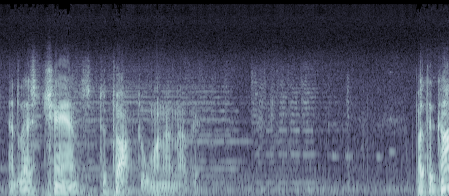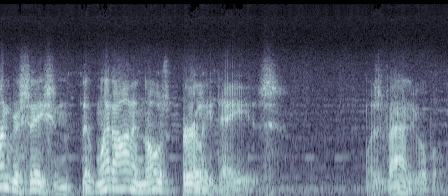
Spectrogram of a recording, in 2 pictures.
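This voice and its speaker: An American man reading scripted narration for a 1970 company training film, with measured, deliberate phrasing and pauses. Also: lowish voice, a bit bright. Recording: dull 1970 film soundtrack.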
